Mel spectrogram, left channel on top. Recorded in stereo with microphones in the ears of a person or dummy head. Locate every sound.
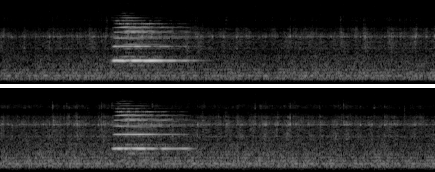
1.1 s a squeak: 35° left (ahead or behind), 0.8 m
